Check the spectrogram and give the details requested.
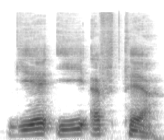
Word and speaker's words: gift: Notice, we write gift with G-I, G-I-F-T, but we pronounce it G-I-F-T, gift.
